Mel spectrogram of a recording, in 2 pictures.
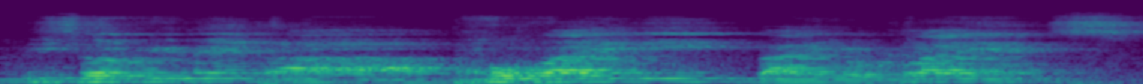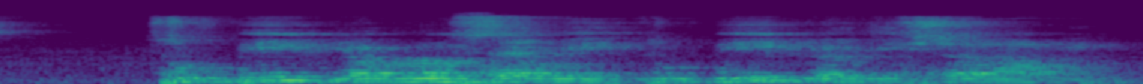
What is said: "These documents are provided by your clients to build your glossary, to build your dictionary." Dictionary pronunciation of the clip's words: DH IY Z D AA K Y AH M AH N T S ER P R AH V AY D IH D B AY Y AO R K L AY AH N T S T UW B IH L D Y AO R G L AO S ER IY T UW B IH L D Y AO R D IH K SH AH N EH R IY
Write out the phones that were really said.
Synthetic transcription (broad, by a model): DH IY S D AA K Y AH M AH N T AA P R AH V AY D IH D B AY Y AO K L AY AH N T S T UW B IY L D Y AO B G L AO S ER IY T UW B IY L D Y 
